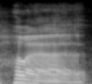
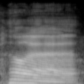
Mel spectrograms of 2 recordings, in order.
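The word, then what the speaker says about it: Hoeth: The lore masters of Hoath are the ones who should know, who should be the sort of experts on how it's pronounced. And they say, Lore Master of Hoath, and they trail off.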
